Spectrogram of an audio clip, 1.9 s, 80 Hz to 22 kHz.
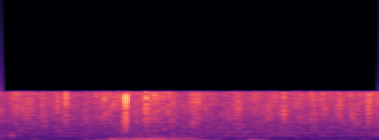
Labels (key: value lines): label: biophony, growl
recorder: SoundTrap 500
